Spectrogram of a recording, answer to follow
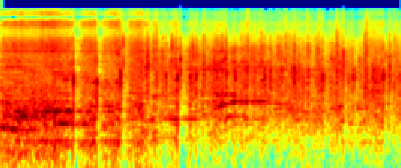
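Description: Audience applauding, with crowd voices mixed in. The clapping thickens about a second in.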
